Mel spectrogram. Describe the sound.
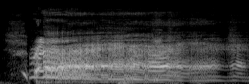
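A person gives one loud, sustained growling roar lasting about two seconds, rough and throaty, in a mock monster voice, tapering off at the end with a short catch.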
